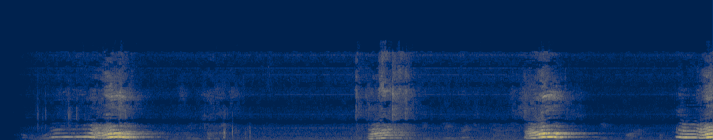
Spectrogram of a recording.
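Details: Lucy, a pet dog, barking at nothing on a Sunday morning, recorded on an Android phone: four loud, harmonic barks with a slight howling rise, spaced about one and a half to two seconds apart, quiet between them.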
